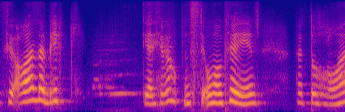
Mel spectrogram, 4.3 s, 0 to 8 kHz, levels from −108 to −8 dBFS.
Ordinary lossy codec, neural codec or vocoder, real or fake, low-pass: none; codec, 16 kHz, 0.5 kbps, X-Codec, HuBERT features, trained on balanced general audio; fake; none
